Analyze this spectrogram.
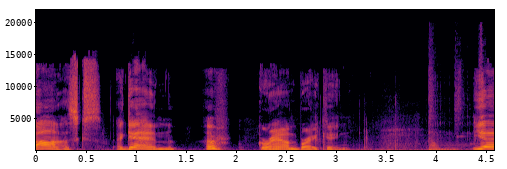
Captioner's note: scoffs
